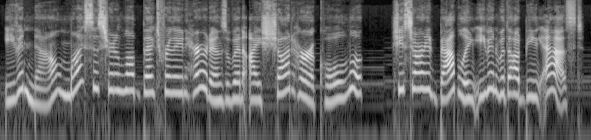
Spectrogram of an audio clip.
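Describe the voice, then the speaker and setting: A woman's voice: high voice, lively intonation, normal speed, no room sound. A woman reading a scripted, first-person dramatic story as its narrator. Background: faint background music.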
